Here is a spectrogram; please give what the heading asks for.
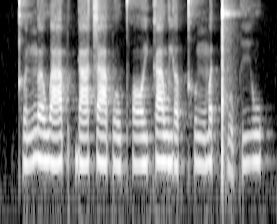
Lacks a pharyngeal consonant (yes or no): yes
